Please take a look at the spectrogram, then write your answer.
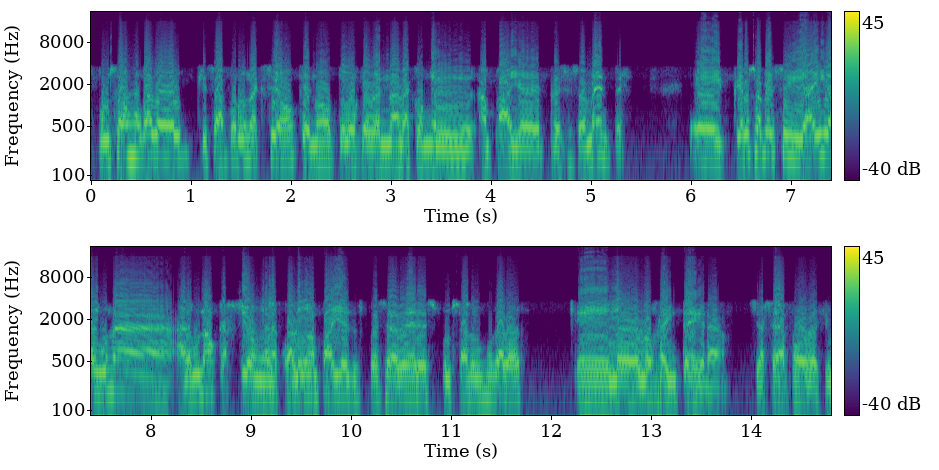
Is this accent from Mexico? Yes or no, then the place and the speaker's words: no; Dominican Republic; also born or lived in Los Mina, Santo Domingo Este; no vivo en Herrera o en el sitio donde se va a desempeñar el acto, pero soy dominicano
